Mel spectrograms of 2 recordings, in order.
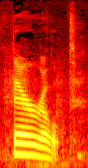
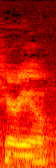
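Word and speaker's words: Thériault: It's like Therault. Yeah. That's not right. That's English. How do you say it? Rock Terrio. It's Terrio? That's how you're supposed to say that?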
